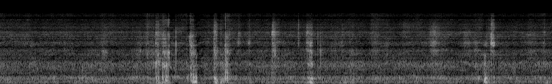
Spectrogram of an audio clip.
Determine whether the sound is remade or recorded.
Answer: remade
